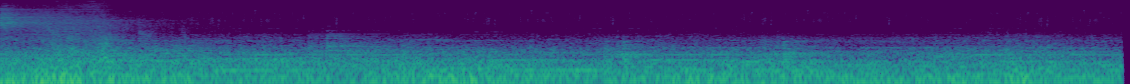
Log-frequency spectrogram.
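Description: A triumphant victory fanfare plays with a deep, swelling rumble.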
